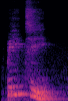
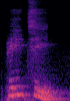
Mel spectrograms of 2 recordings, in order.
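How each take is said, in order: Both takes have the same delivery.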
